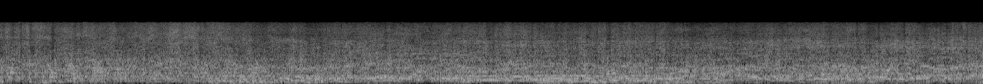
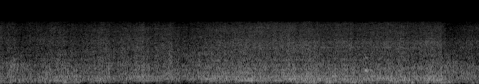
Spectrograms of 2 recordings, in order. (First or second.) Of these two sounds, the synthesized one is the first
